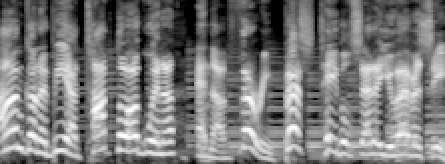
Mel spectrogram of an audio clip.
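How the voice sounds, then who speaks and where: Putting on a high-pitched character voice, a man speaks at a moderate pace over clear music in the background. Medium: read story. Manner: playful, laughing, enthusiastic.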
